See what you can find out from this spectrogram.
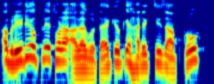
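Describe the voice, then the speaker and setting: Male interview guest, Indian accent, slightly high voice, dry close sound. Explains emphatically, with repeats and rhetorical questions. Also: big pitch swings, quick pace, a little mellow, no echo. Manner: mixes Hindi with English phrases. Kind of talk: explanatory conversation with anecdotes.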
